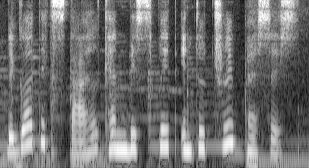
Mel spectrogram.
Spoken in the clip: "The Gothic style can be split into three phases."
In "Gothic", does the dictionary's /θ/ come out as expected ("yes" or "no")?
no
